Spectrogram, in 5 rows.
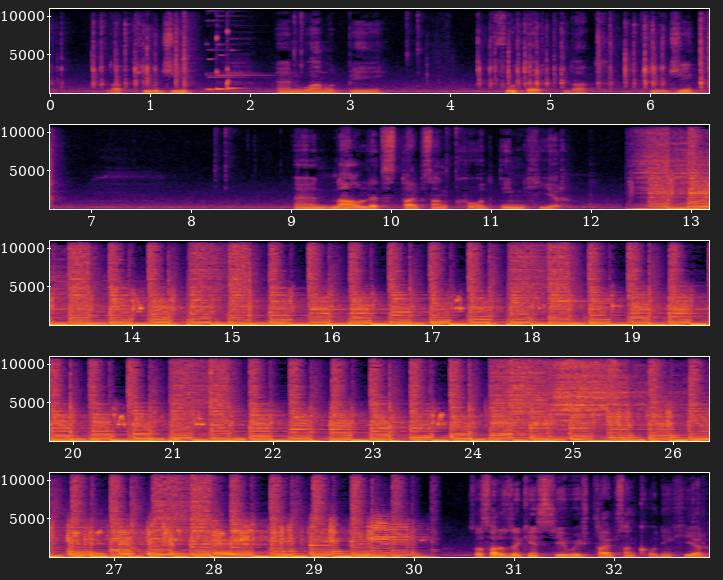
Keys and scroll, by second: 0.0-0.9 typing, 1.3 Return, 4.0-6.6 typing, 12.4-27.7 typing, 22.1 Return, 28.4 Escape.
